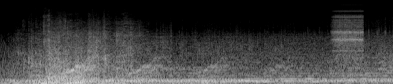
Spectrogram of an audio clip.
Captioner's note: glitch and crashing noises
